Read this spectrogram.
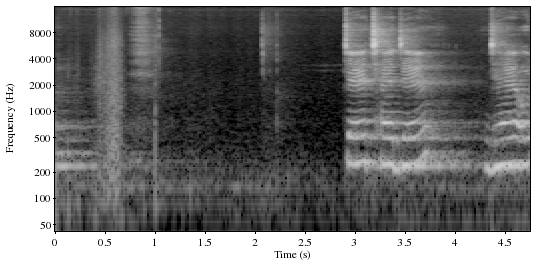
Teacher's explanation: च, छ, ज, झ और न ये क्या कहलाते हैं, हमारे तालु के स्पर्श व्यंजन।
